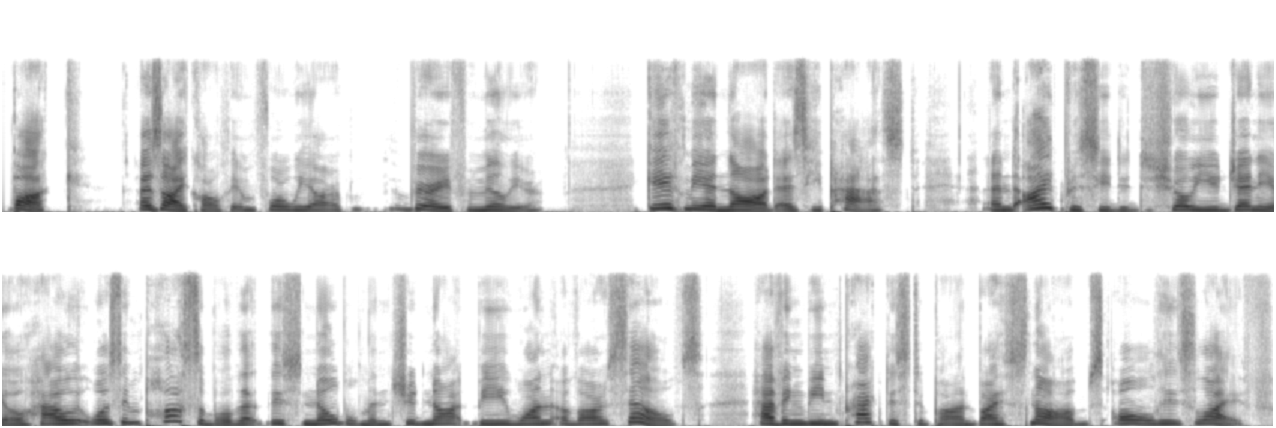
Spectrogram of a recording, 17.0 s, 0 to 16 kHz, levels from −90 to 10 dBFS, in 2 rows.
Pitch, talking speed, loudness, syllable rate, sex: 230 Hz, 160 wpm, -19 LUFS, 4.0 syllables/s, male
